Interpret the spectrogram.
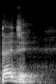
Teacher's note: জিম কলকলার হরফ নিচের দিকে ধাবিত করে ধাক্কা দিয়ে উচ্চারণ করব। তা জিম জবর তাজে।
